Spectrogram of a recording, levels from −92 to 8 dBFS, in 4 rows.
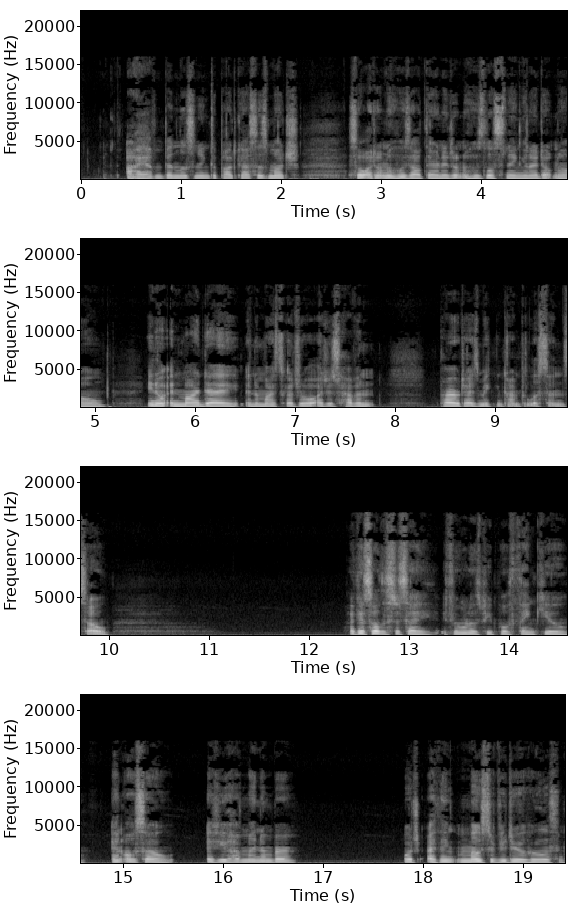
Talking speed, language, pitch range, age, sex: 225 wpm, English, 160-185 Hz, 30-49, female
